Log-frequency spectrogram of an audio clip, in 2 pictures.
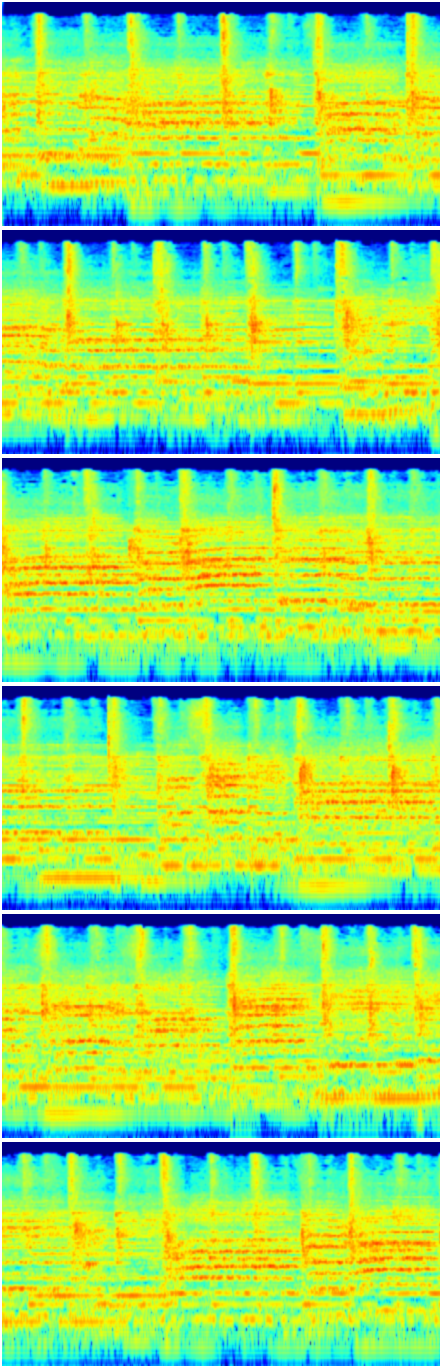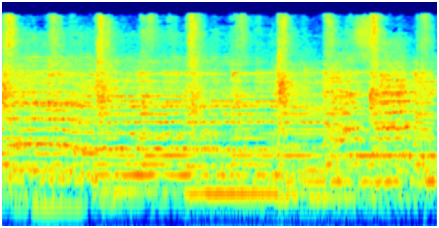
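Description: Choir singing Christian gospel music in harmony with accompaniment, held notes over a steady beat.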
